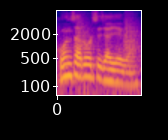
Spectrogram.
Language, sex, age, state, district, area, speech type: Urdu, male, 18-30, Bihar, Saharsa, rural, spontaneous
